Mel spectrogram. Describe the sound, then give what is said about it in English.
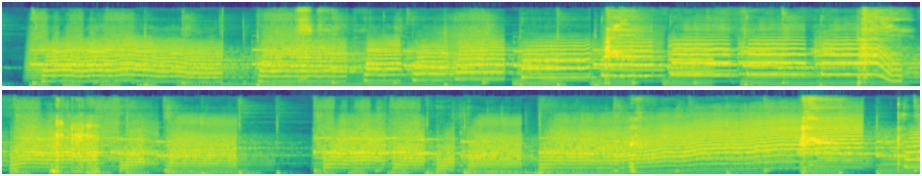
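Buzzy trombone music from the video game Trombone Champ, a melody of sliding, wavering notes over a backing track. It plays continuously and drops out briefly partway through before resuming. “It's a trombone hero, I think. It's Trombone Champ, my friends. Oh, Champ? Yeah, Trombone Champ. Oh, he ran out of air there.”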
